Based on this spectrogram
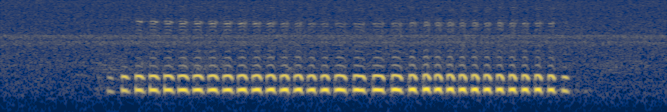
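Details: North American owl giving a steady, fast pulsed trill of about two seconds, evenly spaced pulses on a mid-pitched tone with a fainter higher overtone, against a quiet background.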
